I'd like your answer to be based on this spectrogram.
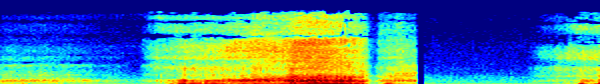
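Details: Snoring during sleep recorded with the SnoreLab app: a loud, rough, rattling breath noise building over a few seconds, then stopping abruptly into quiet room hiss.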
